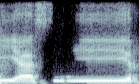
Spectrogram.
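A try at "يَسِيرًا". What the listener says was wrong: Gak boleh begitu. Siro kan Madiwad. lupa nih Madiwadnya Madobinya lupa.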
